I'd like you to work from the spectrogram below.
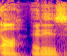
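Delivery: ordinary delivery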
